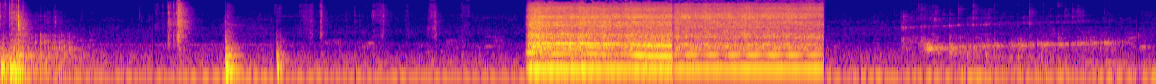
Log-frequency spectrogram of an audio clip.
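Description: A few knocks of a knife on a wooden cutting board while watermelon is cut. Then a NutriBullet personal blender runs for nearly four seconds, blending watermelon chunks into juice, its pitch dropping slightly halfway through. Near the end, juice pours from the blender cup into a glass bottle with a faint rising tone as the bottle fills.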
